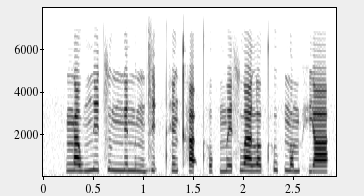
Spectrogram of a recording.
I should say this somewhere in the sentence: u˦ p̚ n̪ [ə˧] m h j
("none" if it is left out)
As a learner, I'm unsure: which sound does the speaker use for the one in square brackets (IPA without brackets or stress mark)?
ɔ˧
